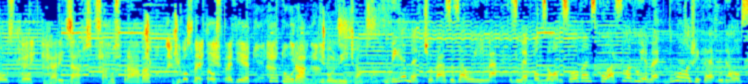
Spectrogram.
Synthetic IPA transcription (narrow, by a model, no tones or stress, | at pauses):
ɔlst̪ʋɔkaɾit̪asa̰mɔspɾaːʋa | ʒiʋɔt̪nɛ̰ːpɾɔst̪ɾɛɟɪɛ | kult̪uːɾaiʋɔʎniːt͡ʃa̰sʋɪɛmɛt͡ʃɔʋaːzzaujiːma | zmɛpɔt͡sɛlɔmslɔʋɛnskuaslɛd̪ujɛmɛd̪ʊɔlɛʒit̪ɛːʔud̪alɔs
